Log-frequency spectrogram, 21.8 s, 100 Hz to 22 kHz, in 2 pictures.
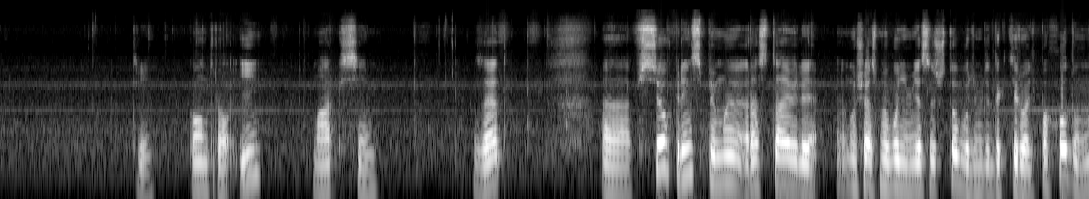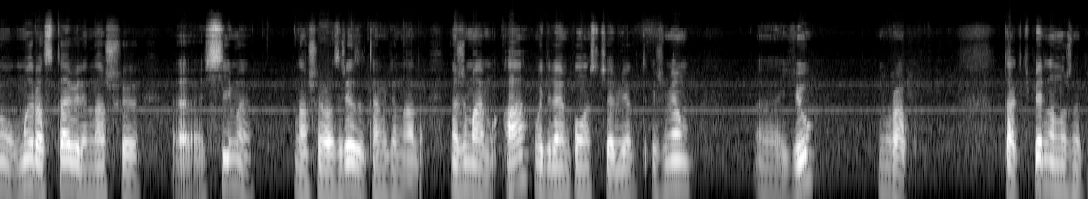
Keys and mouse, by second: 1.2-2.9 right drag, 1.2 click, 2.2 ctrl+e, 4.4 z, 13.9 middle click, 15.3 a, 15.8 a, 18.6 u.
